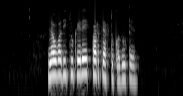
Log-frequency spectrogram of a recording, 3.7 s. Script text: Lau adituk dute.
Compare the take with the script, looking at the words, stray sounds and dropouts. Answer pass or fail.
fail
